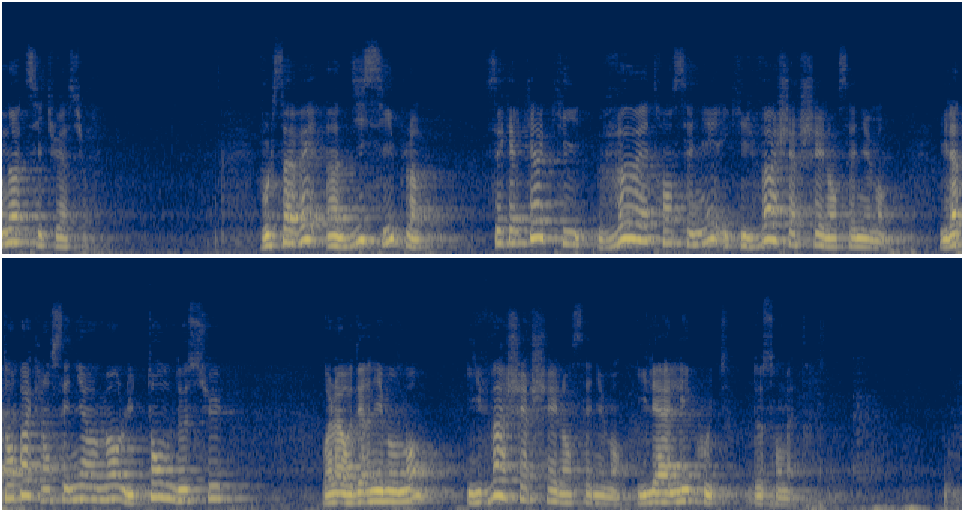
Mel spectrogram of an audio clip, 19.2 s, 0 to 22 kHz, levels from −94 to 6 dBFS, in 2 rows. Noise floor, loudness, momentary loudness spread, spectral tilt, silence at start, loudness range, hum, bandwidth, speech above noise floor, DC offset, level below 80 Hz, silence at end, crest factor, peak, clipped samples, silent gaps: -63 dBFS; -26 LUFS; 11 LU; -9.5 dB/octave; 0 s; 3 LU; none; 8.6 kHz; 38 dB; under 0.1%; -54 dBFS; 0 s; 18 dB; -8 dBFS; under 0.1%; none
